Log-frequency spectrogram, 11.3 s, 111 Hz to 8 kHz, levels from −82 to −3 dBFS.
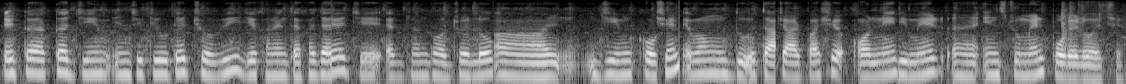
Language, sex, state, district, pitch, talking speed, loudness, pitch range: Bengali, female, West Bengal, North 24 Parganas, 180 Hz, 140 wpm, -20 LUFS, 170-185 Hz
